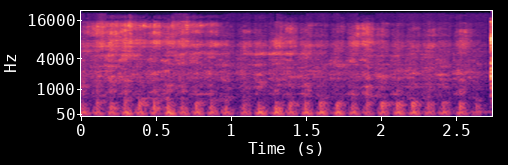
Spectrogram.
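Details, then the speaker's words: Suzuki King Quad single whose crankcase was full of fuel, running on starter spray with an empty tank: crisp, even thumping about eight beats a second, no misses, no exhaust smoke; motor sounds good, fuel delivery issue suspected. "um okay that's uh that's a great sign um motor does not sound bad at all I don't see uh smoke coming out of the exhaust"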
